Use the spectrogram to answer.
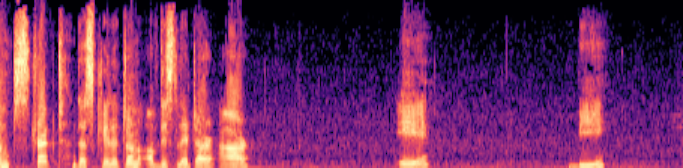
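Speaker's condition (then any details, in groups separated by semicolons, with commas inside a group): No condition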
